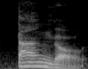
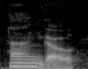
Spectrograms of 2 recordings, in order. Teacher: It's not tango. There's no puff of air out.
